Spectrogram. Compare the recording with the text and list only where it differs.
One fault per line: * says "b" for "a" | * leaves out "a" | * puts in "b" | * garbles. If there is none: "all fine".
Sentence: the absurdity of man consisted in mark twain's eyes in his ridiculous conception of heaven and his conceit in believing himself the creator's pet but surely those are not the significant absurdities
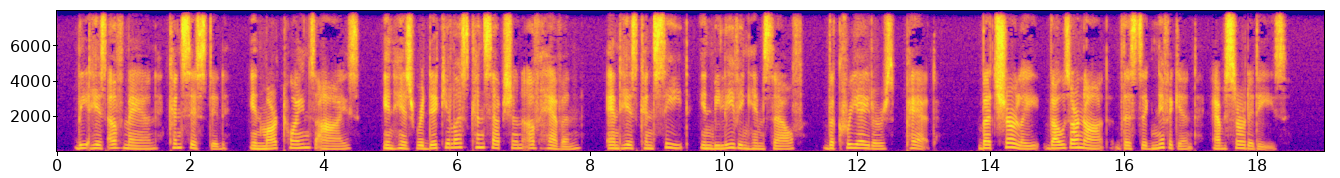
* says "his" for "absurdity"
